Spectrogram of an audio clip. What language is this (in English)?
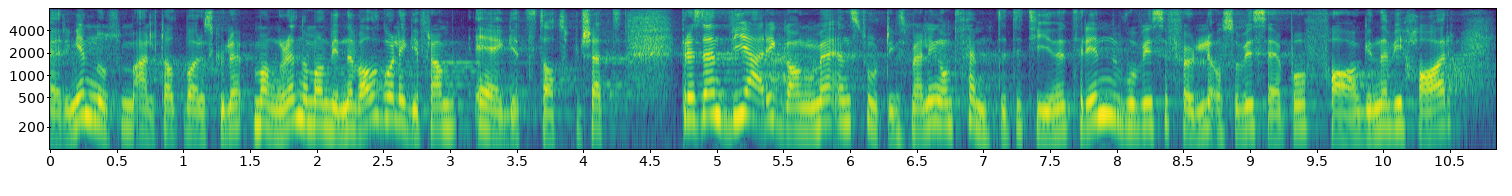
Norwegian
